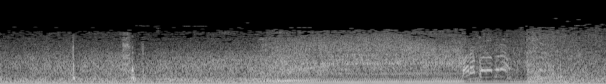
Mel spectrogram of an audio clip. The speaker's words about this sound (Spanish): Apretás el embrague, pones primera, y mientras vas largando el embrague, vas apretando el acelerador despacito.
